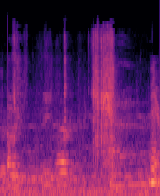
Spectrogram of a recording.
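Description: Cardstock card holder torn open along its perforated strip: one short ripping sound a little over a second in.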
